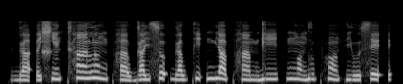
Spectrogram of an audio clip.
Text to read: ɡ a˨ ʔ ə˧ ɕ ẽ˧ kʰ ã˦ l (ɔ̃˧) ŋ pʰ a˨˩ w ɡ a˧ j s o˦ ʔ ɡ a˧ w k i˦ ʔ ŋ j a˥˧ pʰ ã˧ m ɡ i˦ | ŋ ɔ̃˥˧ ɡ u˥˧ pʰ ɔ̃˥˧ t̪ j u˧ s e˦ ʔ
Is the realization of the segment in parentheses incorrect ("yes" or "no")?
yes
